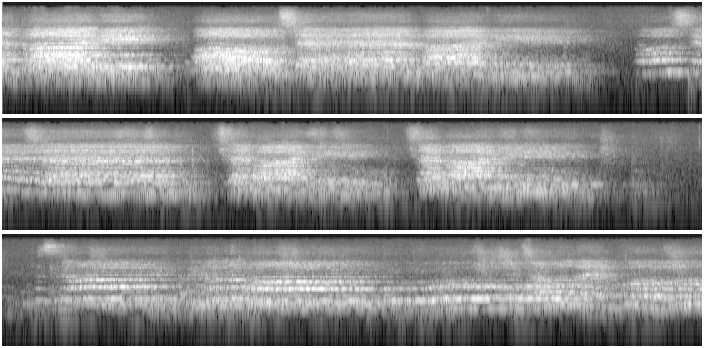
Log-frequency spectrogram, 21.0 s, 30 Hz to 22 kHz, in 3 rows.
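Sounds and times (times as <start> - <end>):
mixed choir singing: 0.0 - 13.4, 14.0 - 21.0.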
